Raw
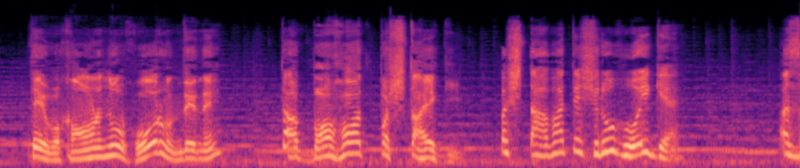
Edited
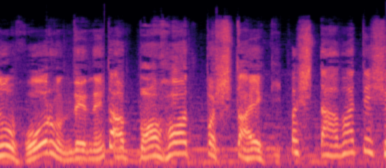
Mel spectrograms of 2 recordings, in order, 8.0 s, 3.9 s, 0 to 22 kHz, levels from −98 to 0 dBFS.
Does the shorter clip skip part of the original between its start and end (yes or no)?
yes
